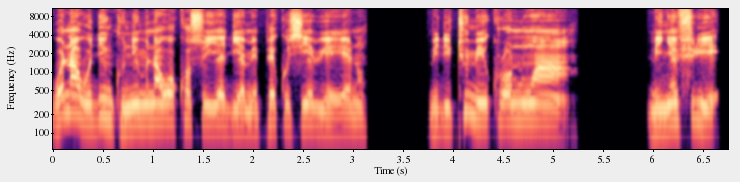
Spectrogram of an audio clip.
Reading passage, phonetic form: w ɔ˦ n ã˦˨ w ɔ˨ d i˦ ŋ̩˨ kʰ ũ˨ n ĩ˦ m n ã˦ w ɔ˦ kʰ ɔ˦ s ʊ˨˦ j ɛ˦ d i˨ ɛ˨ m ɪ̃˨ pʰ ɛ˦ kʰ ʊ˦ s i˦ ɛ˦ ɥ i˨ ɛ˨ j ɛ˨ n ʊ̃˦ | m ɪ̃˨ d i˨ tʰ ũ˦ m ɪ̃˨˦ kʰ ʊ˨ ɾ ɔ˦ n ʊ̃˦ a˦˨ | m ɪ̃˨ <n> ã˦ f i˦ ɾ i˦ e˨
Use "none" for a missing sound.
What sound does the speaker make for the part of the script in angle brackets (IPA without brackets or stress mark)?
ɲ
